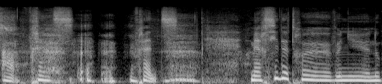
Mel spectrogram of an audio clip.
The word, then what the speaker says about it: Frans: Franz, hein, je le prononce correctement. Oui, Franz avec un S. Ah, Franz.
